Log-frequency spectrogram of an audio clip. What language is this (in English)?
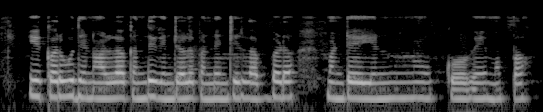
Telugu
